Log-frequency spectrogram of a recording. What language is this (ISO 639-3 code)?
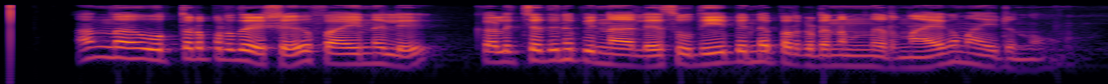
mal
